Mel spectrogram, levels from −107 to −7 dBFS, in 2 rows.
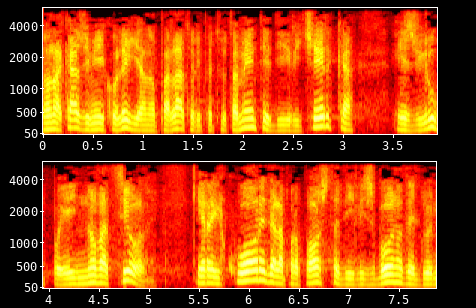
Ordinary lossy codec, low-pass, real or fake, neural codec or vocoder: none; 5.4 kHz; real; none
